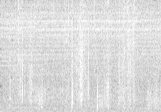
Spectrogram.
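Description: Faint footsteps of people walking in the desert, a few soft, scattered steps barely rising above a steady hiss of background noise.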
